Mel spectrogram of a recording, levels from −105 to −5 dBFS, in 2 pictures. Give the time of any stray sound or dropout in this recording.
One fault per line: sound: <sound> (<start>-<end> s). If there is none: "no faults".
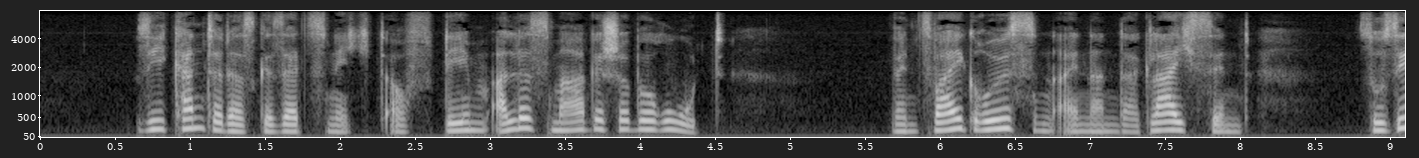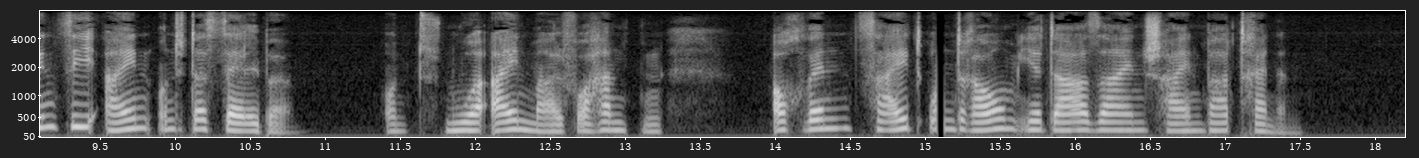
sound: dropout (15.1-15.1 s)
